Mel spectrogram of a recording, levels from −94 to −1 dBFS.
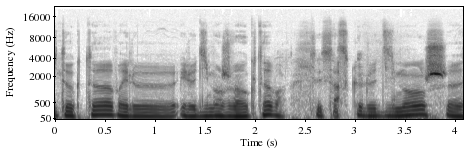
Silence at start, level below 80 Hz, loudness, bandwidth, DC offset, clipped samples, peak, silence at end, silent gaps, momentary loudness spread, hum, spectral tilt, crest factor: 0 s; -44 dBFS; -19 LUFS; 11 kHz; under 0.1%; under 0.1%; -4 dBFS; 0 s; none; 12 LU; none; -6.5 dB/octave; 14 dB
